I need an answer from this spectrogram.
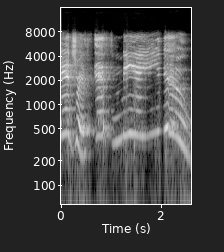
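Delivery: high-pitched, slow, mock pleading wail.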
